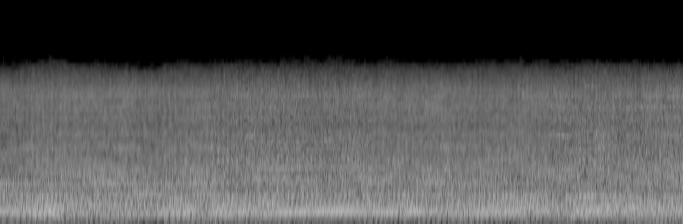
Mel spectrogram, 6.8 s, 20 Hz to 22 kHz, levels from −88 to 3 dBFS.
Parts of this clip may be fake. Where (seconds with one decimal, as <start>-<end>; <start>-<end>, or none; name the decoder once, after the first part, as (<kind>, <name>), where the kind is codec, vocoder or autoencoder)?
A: 0.0-2.1 (vocoder, Vocos); 3.7-5.5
